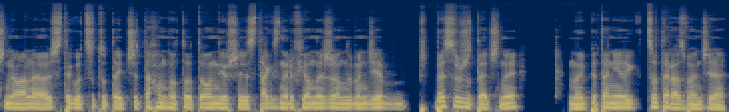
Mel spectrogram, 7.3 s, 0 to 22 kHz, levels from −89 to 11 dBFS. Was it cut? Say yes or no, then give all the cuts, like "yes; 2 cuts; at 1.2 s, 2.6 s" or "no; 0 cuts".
no; 0 cuts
